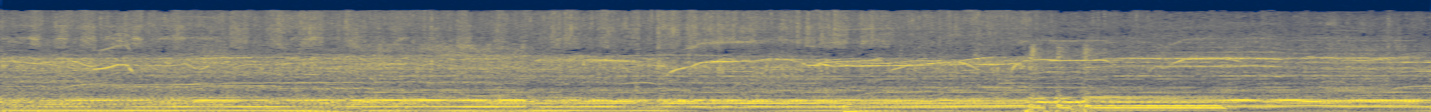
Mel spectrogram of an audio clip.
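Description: Live rock music: amplified electric guitars holding long, droning notes, with high sliding tones coming and going over the top.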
